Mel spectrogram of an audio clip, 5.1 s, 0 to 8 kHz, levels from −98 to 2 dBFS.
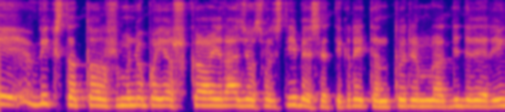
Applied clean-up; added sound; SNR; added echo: none; none; none; none.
